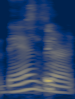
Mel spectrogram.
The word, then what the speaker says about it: desert: Sa mạc đọc là desert nha. Yes. À, desert. Dessert. Bỏ mất một chữ sờ.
